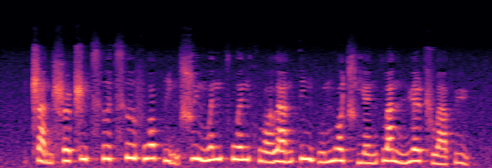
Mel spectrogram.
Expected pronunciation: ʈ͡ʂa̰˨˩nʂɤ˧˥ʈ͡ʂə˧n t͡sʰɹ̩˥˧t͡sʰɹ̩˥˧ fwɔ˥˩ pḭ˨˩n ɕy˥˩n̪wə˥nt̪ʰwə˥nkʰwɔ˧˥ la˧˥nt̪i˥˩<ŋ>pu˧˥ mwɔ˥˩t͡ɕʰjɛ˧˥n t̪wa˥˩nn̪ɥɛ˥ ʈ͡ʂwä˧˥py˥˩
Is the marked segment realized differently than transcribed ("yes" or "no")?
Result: no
